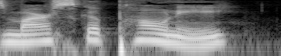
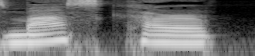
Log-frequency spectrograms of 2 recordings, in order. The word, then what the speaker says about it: mascarpone: They say the wrong way to say it is mascarpone. The correct way to say it is mascarpone.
